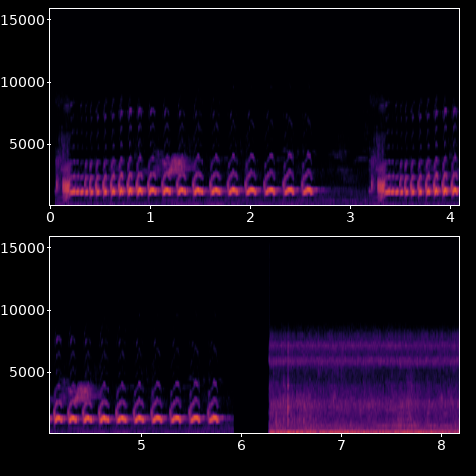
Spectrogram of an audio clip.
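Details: Local zebra dove calling and answering another bird: two bursts of rapid, evenly spaced, clear cooing notes, each lasting about three seconds with a short pause between. A burst of loud noise follows at the end.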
